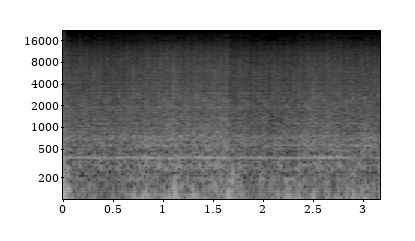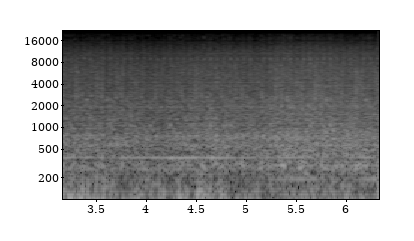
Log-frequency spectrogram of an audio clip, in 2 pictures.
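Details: Kenworth T800 log truck, stock 485 diesel engine, being warmed up after a breakdown call: deep, even rumble holding steady at idle with no stumbling, surging or dying; running fine so far.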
